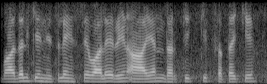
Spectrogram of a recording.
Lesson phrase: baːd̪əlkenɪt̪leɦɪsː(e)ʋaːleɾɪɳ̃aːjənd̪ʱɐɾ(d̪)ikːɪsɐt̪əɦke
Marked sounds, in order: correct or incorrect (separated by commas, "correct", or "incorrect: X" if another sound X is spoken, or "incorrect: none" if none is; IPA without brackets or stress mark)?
correct, incorrect: t̪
